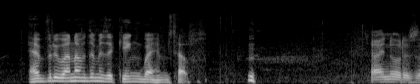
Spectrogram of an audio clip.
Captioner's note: laughs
